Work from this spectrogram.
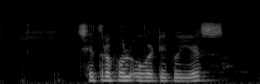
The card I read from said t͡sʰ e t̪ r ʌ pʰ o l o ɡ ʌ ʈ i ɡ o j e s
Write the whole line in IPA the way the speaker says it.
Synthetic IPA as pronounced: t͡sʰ e t̪ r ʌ pʰ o l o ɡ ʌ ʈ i k o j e s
